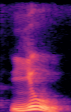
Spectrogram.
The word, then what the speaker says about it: ewe: This word EWE, this is pronounced as you.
